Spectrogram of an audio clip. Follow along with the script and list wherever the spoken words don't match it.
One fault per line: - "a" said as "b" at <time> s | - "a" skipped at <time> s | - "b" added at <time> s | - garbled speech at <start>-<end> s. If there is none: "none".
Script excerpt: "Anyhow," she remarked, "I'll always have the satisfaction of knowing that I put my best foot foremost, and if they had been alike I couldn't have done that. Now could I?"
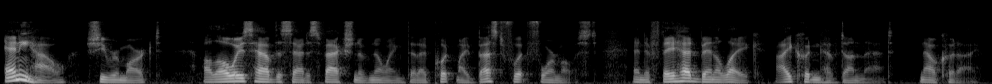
none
